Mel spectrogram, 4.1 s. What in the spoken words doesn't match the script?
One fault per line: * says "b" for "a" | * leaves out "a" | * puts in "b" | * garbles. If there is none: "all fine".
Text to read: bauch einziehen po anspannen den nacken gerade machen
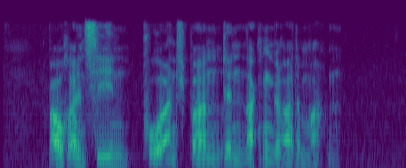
all fine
